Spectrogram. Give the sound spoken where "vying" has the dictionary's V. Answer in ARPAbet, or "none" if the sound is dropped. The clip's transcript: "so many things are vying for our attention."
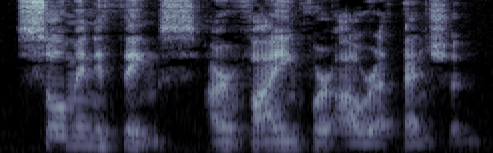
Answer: V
